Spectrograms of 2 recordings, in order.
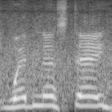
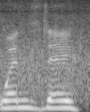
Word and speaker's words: Wednesday: Uh, Wednesday is spelled strangely, right? Can we all agree? Can we all agree that wedness day is not how we pronounce it? That Wednesday is all right.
